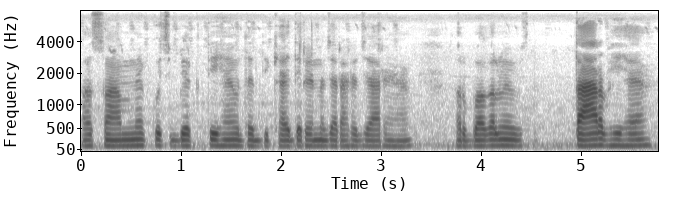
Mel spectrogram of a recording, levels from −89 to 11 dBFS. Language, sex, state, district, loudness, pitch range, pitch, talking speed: Hindi, male, Jharkhand, Palamu, -24 LUFS, 120-130 Hz, 125 Hz, 230 wpm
